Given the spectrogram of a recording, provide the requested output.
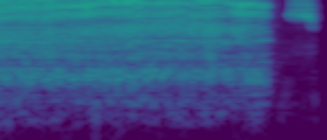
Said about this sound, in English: I kind of section my hair and take some dry shampoo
